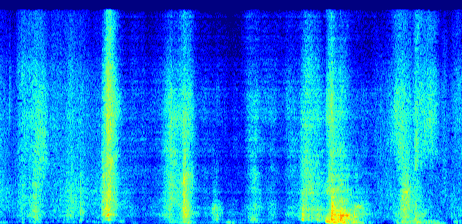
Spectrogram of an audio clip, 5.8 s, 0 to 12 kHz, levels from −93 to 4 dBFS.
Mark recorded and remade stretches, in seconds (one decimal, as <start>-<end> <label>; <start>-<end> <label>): 0.0-1.3 recorded; 1.3-4.7 remade; 4.7-5.8 recorded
